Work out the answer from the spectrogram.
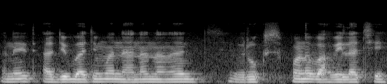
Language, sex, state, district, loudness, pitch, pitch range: Gujarati, male, Gujarat, Gandhinagar, -17 LUFS, 120 Hz, 115-125 Hz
